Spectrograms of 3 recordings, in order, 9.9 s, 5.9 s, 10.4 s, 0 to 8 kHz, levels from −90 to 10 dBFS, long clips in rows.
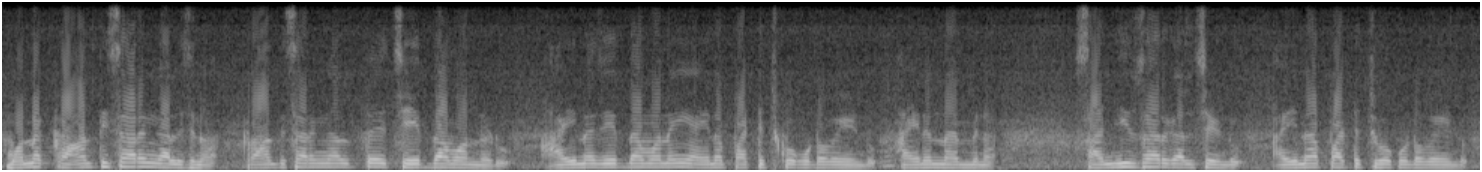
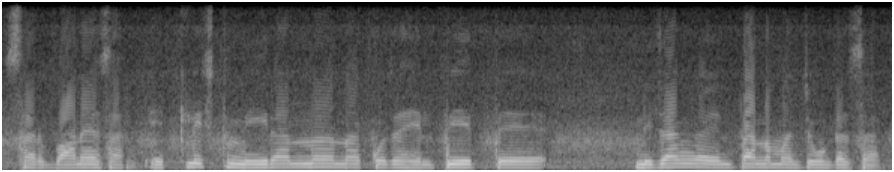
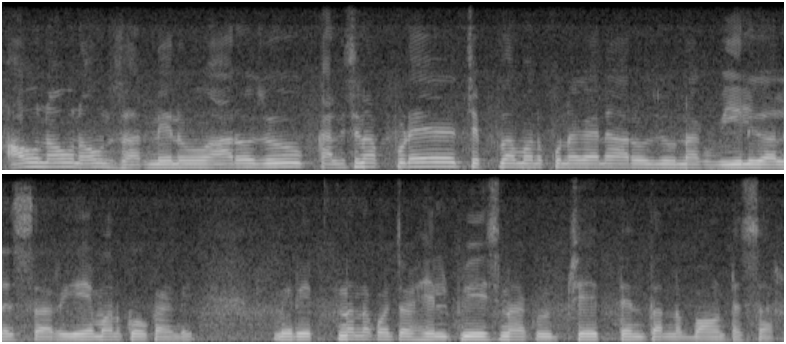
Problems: constant background noise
